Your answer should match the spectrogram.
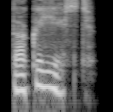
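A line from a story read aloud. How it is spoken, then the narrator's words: Strained, forced out. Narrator (Russian): выдавил Пайер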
